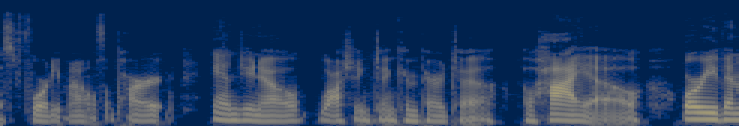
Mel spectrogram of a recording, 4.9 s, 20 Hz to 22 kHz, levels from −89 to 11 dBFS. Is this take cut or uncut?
cut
